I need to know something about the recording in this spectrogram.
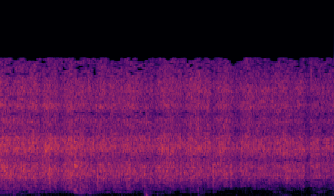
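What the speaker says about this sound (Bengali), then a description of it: "এবার আমি জলপাইগুলো দিয়ে দেবো, দিয়ে ভালো করে নাড়াচাড়া করে নেবো।" Steady bright sizzle of olives frying in a pan, continuous and fairly loud, with a few soft low thumps of stirring underneath.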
